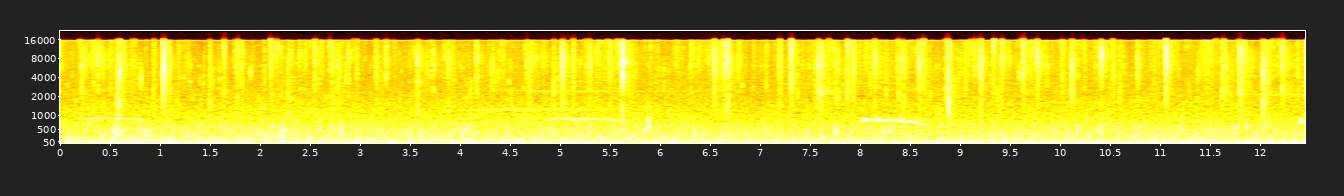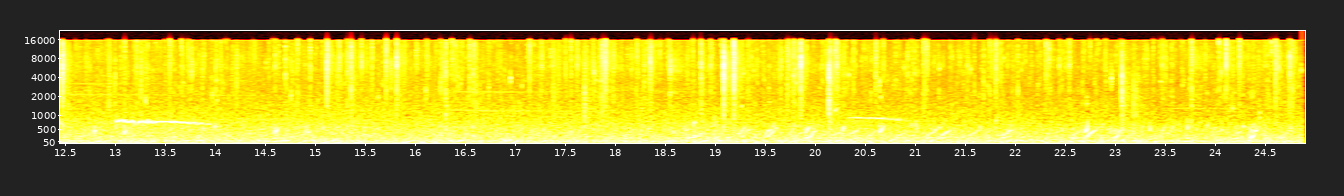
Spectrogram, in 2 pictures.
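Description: A cauldron bubbles softly.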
